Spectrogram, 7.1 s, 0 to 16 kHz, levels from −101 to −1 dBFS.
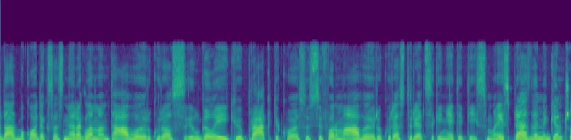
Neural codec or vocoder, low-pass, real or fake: none; 10.8 kHz; real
